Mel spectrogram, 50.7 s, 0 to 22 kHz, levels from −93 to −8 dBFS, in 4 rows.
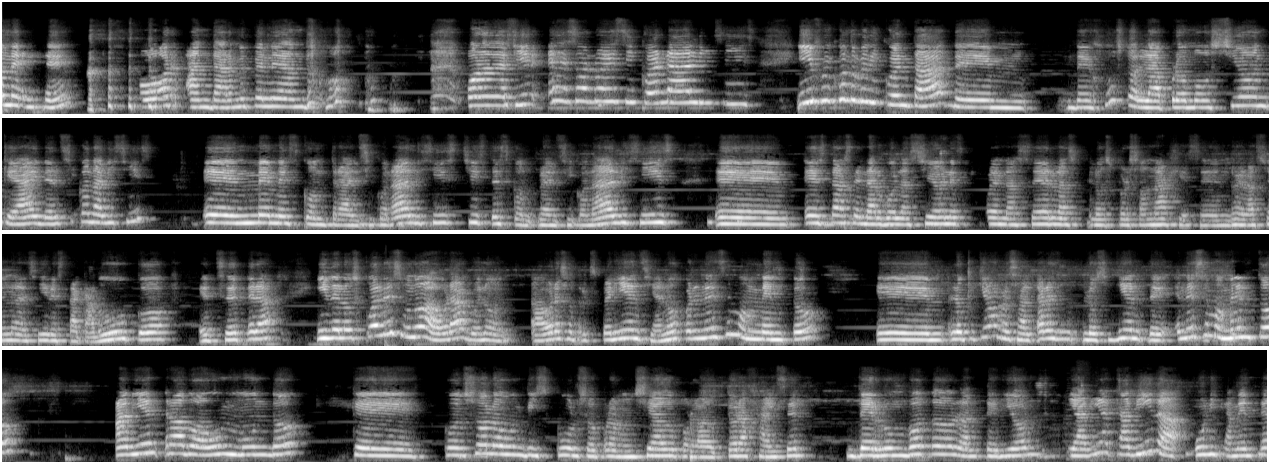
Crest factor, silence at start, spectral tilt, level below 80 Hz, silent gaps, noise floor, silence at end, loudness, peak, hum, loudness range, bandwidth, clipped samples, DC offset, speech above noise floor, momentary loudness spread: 18 dB; 0 s; -5.5 dB/octave; -58 dBFS; none; -58 dBFS; 0 s; -20 LUFS; -2 dBFS; none; 4 LU; 9.4 kHz; under 0.1%; under 0.1%; 39 dB; 11 LU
